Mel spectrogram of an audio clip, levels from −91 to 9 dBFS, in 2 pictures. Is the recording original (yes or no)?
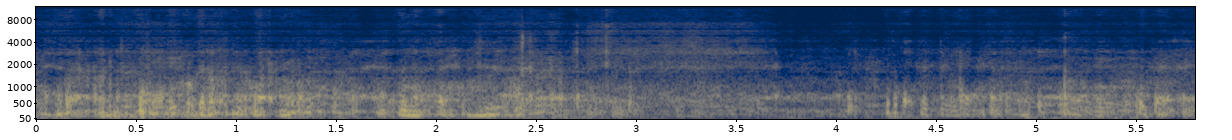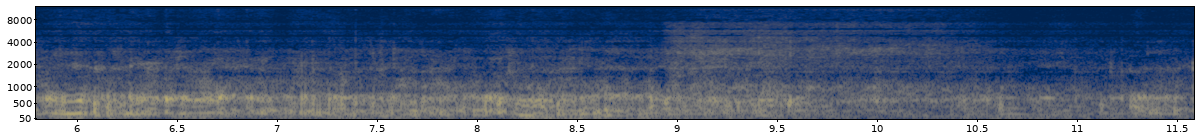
no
